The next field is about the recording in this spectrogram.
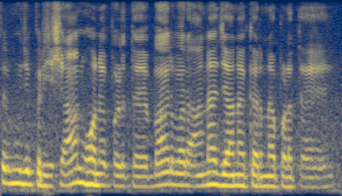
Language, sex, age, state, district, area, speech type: Urdu, male, 18-30, Bihar, Gaya, urban, spontaneous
